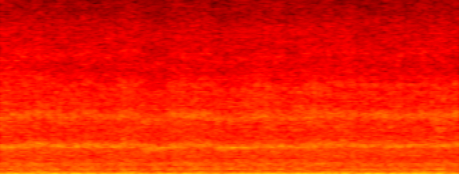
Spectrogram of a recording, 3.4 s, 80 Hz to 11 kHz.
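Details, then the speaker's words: 1968 Chevy C10 with a small cam, just started on a jumper pack: deep, even idle with a faint mild-cam lope and apparent oil pressure, healthy overall. An unidentified whistling noise is also noticed. "sounds like it has oil pressure but [Music] yeah that doesn't surprise me it's got a small cam in it i can hear it"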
